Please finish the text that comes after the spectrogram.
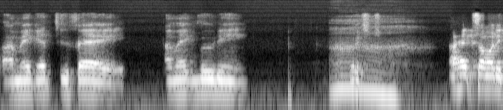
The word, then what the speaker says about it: boudin: It's like, yeah, I'll get a packet of or I'll get one of those boudins. Bowden. I was like, a what? That is so way off.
